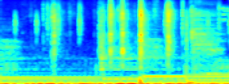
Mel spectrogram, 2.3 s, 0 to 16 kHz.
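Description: A MoYu RS3M 2020 speed cube turned rapidly during a solve, producing a dense run of light plastic clicks and clacks over a steady background hum, with no talking.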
